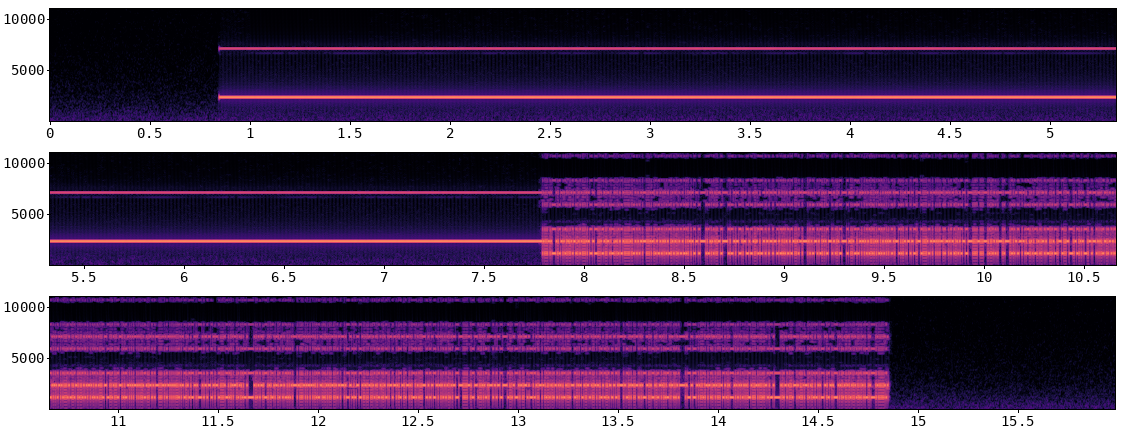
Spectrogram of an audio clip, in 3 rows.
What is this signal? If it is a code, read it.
Cassette data (Kansas City type), 300 baud, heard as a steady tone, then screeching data.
